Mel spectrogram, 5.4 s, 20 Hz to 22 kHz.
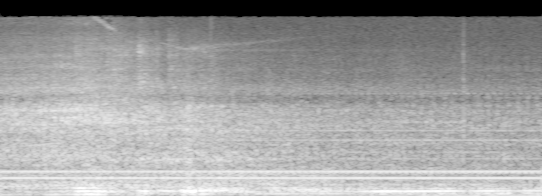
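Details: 2010 Iveco Daily IV 45C18 engine bay, with the camera close to the source after ignition off. A click, probably a relay, starts a steady low electrical hum that slowly fades; the workshop calls it normal, but it is new.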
